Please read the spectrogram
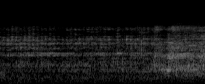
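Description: Crossguard lightsaber's sound board playing the unstable blade's rough, noisy hum through its speaker, swelling louder near the end.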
